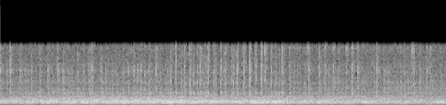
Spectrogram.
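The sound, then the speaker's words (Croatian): A renovated stream watermill belonging to the Vujić family runs steadily, giving a dense, continuous churning rumble laced with fine, rapid rhythmic clatter throughout, with no voices. “Vodenica potočara Vujića je renovirana, radi, a posao je nastavio Cvijetin sin Nikola.”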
